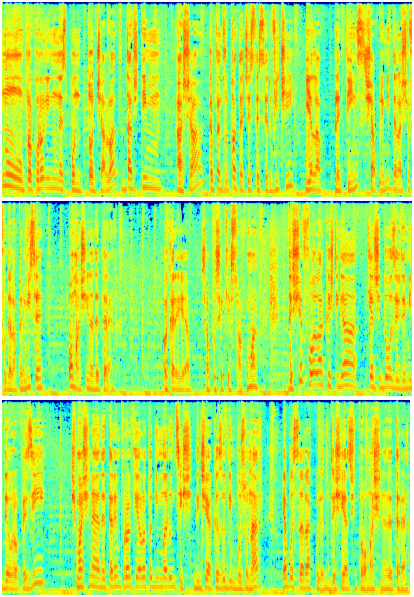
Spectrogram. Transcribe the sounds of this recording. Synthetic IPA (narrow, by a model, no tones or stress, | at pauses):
nupɾo̞kuɾo̞ɾinune̞spunt̪o̞t̪̚t͡ʃea̰luat̪d̪arʃt̪im | aʃakəpe̞nt̪ɾut̪oat̪e̞at͡ʃe̞st̪e̞se̞rvit͡ʃije̞la | pɾe̞t̪insʃiapɾimit̪̚d̪e̞laʃe̞fuld̪e̞lʔa̰pe̞rmise̞ | o̞maʃinəd̪e̞t̪e̞ɾe̞̰n | pəkaɾe̞̰a̰sapuse̞kʲe̞st̪ɾṵa̰kuma | d̪eʃe̞fuəlakɨʃt̪iɡakʲarʃid̪o̞wəzet͡ʃʲd̪e̞mijd̪eeuɾo̞pe̞̰zi | ʃimaʃinajad̪e̞t̪e̞ɾe̞npɾobablikəjaluat̪ːo̞d̪inməɾunt̪siʃʲd̪int͡ʃejakəzut̪̚d̪inbuzunar | japəsəɾakule̞d̪ut̪e̞ʃijeasʲʃit̪uoma̰ʃinəd̪e̞t̪e̞ɾe̞̰n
